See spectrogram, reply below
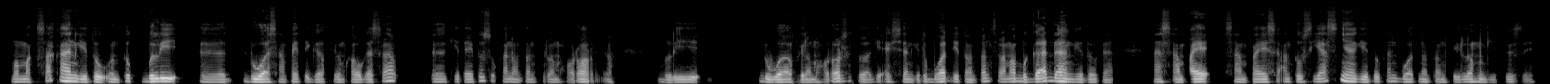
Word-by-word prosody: memaksakan, 140 - +3
gitu, 120 -1 +4
untuk 130 +3 -2
beli, 140 +1 +10 0.2
eee, 115 -2 -4
2 125 -2 +5
sampai 120 +1 -7
3 115 -2 -5
film. 115 0 -7
Kalau 110 -1 -2
gak 115 -1 -3
salah, 165 +6 0 0.4
eee, 125 -1 -4
kita 125 -1 -9
itu 170 - -5
suka 130 - -10
nonton 120 -1 -7
film 115 0 -9
horor, 120 -2 0
yoh. 105 0 -13 0.4
Beli 115 0 0 0.6
2 115 -2 +3
film 115 0 -2
horor, 130 +6 +1
1 115 -8 -7
lagi 110 - -8
action, 120 -1 -5
gitu, 110 +4 -7
buat 130 +4 +3
ditonton 130 +2 -4
selama 130 +1 -2
begadang, 140 +2 +5
gitu, 115 -1 -3
Kak. 105 0 -10 0.4
Nah, 115 - -4
sampai 120 +1 +3 0.2
sampai 120 +1 -2
seantusiasnya, 130 - -1
gitu 120 -1 0
kan, 140 -1 -8
buat 120 -1 -2
nonton 115 0 -7
film, 125 +2 -2
gitu 110 +2 -11
sih. 105 +2 -19
120 Hz, 175 wpm, -24 LUFS, 115-130 Hz, 0.6 s, beli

